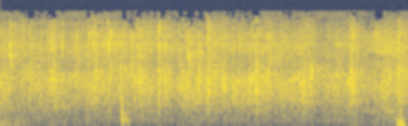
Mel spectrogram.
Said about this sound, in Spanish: Alguien que lo crea y diga gloria a Dios. Alguien que lo crea y le dé un aplauso fuerte al Señor.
